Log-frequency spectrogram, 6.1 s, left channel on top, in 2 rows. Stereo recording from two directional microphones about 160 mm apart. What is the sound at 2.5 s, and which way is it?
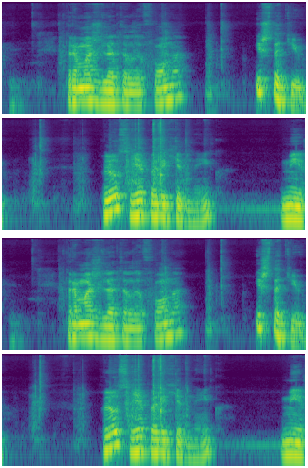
Speech, 50° right (ahead or behind).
